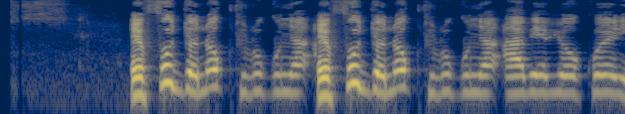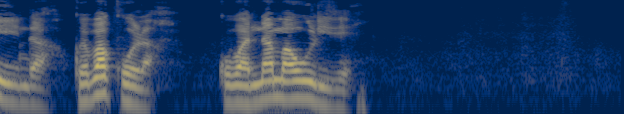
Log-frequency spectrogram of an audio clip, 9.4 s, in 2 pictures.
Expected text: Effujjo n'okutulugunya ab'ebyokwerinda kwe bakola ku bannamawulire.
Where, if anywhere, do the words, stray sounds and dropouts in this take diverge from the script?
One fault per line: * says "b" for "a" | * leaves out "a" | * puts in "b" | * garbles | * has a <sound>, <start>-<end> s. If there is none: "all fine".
* puts in "effujjo n'okutulugunya"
